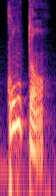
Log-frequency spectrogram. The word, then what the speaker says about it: content: Content. Final T not pronounced, so N, en as well.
